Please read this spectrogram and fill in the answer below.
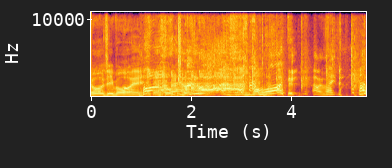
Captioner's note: group cheers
